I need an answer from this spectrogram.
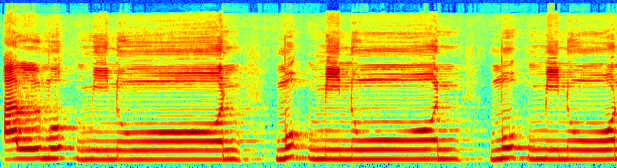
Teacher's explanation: ketika nun berharokat dhammah ketemu dengan wawu dan menjadi panjang bacaan, itu bacaannya keluarnya langsung di rongga, langsung di al-jauf, dari rongga tenggorokan hingga ke rongga mulut.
